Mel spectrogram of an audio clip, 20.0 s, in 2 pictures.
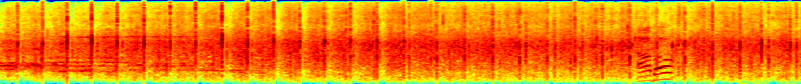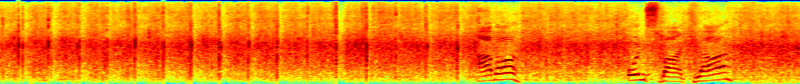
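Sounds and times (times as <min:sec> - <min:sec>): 
sustained applause for German Chancellor Angela Merkel: 0:00.0 - 0:20.0
speech: 0:08.1 - 0:08.6, 0:16.2 - 0:16.8, 0:17.8 - 0:19.6.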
